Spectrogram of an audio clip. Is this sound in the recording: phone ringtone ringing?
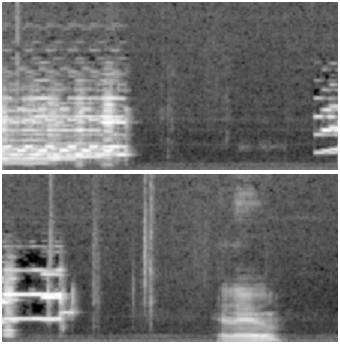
yes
